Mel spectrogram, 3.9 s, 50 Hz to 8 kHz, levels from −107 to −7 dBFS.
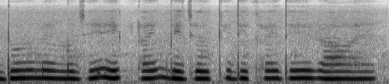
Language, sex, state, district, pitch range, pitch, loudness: Hindi, female, Arunachal Pradesh, Longding, 250-270 Hz, 260 Hz, -14 LUFS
